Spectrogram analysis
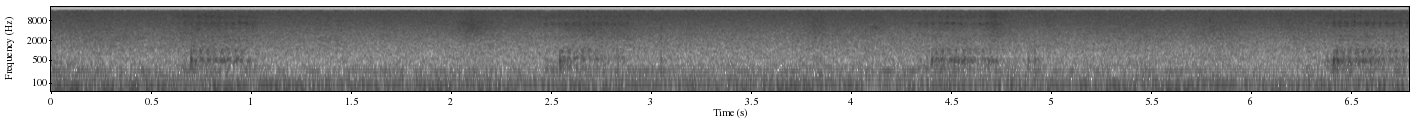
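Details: An old shelter-adopted female cat purrs during a massage session: a continuous deep rumble, with brief brighter, slightly tonal breaths recurring about every two seconds.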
